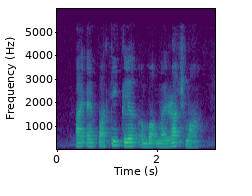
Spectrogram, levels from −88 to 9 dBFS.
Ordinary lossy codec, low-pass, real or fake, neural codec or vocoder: AAC, 24 kbps; 5.4 kHz; real; none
